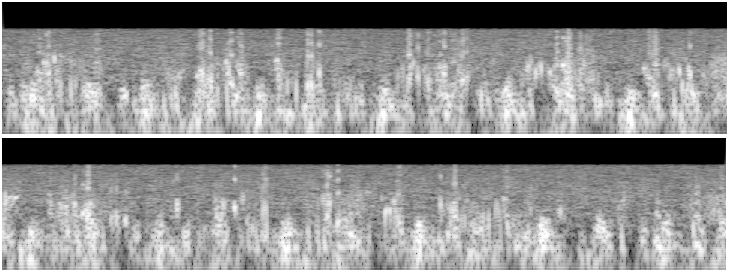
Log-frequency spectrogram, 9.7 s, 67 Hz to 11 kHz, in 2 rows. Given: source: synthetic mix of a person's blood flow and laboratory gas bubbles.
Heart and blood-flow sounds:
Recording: Doppler ultrasound of blood flow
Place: precordium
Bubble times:
0.11-0.70 s: bubbles
0.95-1.23 s: bubbles
1.28-1.68 s: bubbles
1.81-2.40 s: bubbles
2.61-3.30 s: bubbles
3.44-4.07 s: bubbles
4.26-4.96 s: bubbles
5.12-5.70 s: bubbles
5.97-6.65 s: bubbles
6.85-7.55 s: bubbles
7.67-8.40 s: bubbles
8.52-8.62 s: bubbles
8.90-9.03 s: bubbles
9.16-9.27 s: bubbles
9.41-9.67 s: bubbles
From the record:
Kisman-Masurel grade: 342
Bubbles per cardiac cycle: rolling drumbeat, 9 or more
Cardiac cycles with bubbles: 100%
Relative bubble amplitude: moderate (0.250 to 0.450)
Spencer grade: 3 (all of the cardiac periods contain showers or single bubble signals, but not dominating or overriding the cardiac motion signals)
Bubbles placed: only in the low amplitude regions of the cardiac cycle

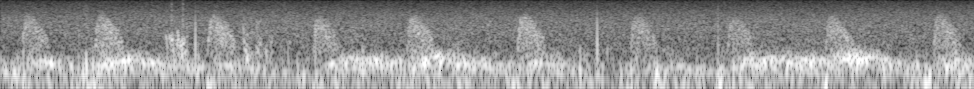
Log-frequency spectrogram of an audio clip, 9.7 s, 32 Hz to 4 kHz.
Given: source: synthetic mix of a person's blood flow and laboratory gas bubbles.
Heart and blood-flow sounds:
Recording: Doppler ultrasound of blood flow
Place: subclavian vein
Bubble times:
1.63-1.90 s: bubbles
2.40-2.73 s: bubbles
2.86-2.92 s: bubbles
From the record:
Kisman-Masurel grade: 212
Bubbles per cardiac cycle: several, 3 to 8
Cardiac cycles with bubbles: 1 to 10%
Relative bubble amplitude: moderate (0.250 to 0.450)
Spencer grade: 1 (occasional bubble signal discernible with the cardiac motion signal, with majority of cardiac periods free of bubbles)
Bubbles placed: anywhere in the cardiac cycle

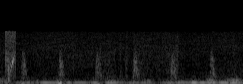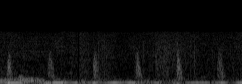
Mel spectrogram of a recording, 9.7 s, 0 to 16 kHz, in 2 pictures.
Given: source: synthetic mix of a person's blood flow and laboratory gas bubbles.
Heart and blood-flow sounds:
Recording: Doppler ultrasound of blood flow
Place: subclavian vein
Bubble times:
0.11-0.32 s: bubbles
From the record:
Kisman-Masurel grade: 113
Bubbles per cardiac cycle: 1 to 2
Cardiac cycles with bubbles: 1 to 10%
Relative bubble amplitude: loud (0.450 to 0.775)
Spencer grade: 1 (occasional bubble signal discernible with the cardiac motion signal, with majority of cardiac periods free of bubbles)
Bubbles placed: anywhere in the cardiac cycle

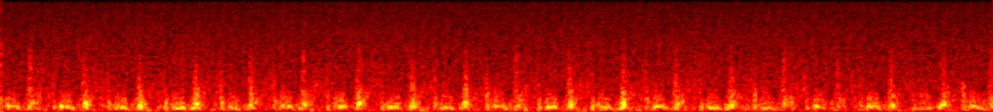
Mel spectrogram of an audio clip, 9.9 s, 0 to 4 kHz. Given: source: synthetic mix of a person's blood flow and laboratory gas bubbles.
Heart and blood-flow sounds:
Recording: Doppler ultrasound of blood flow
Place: precordium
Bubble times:
0.00-0.03 s: bubbles
From the record:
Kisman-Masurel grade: 213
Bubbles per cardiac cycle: several, 3 to 8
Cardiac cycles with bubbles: 1 to 10%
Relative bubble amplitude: loud (0.450 to 0.775)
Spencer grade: 1 (occasional bubble signal discernible with the cardiac motion signal, with majority of cardiac periods free of bubbles)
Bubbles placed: anywhere in the cardiac cycle

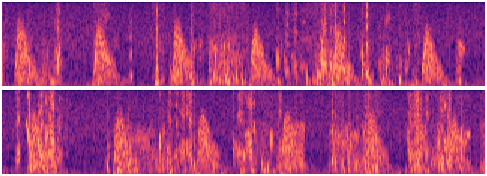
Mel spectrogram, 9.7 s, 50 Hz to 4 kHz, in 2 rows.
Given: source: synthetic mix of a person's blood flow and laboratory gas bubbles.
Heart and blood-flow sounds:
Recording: Doppler ultrasound of blood flow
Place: subclavian vein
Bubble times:
0.00-0.08 s: bubbles
0.23-0.67 s: bubbles
0.91-1.17 s: bubbles
1.26-1.33 s: bubbles
1.49-2.04 s: bubbles
2.06-2.48 s: bubbles
2.73-3.50 s: bubbles
3.55-4.21 s: bubbles
4.53-4.64 s: bubbles
4.96-5.51 s: bubbles
5.85-6.82 s: bubbles
7.14-7.87 s: bubbles
8.07-8.63 s: bubbles
8.87-9.53 s: bubbles
9.62-9.67 s: bubbles
From the record:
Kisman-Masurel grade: 343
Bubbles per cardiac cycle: rolling drumbeat, 9 or more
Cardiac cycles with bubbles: 100%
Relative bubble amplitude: loud (0.450 to 0.775)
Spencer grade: 3 (all of the cardiac periods contain showers or single bubble signals, but not dominating or overriding the cardiac motion signals)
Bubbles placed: anywhere in the cardiac cycle

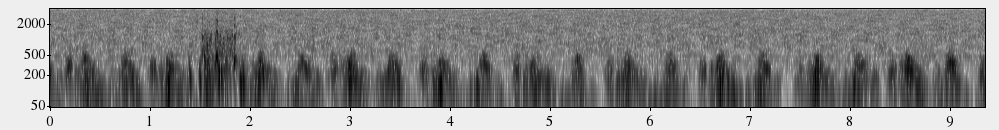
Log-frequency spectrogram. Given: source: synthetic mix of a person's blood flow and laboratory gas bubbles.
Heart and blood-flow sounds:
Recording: Doppler ultrasound of blood flow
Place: precordium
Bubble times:
1.36-1.99 s: bubbles
From the record:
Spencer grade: 1 (occasional bubble signal discernible with the cardiac motion signal, with majority of cardiac periods free of bubbles)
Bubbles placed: only in the low amplitude regions of the cardiac cycle

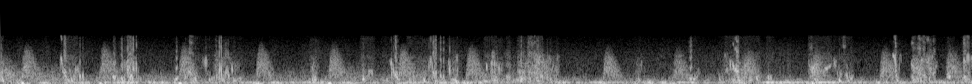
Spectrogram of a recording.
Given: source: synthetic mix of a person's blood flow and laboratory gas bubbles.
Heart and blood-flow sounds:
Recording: Doppler ultrasound of blood flow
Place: subclavian vein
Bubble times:
0.00-0.08 s: bubbles
0.59-0.87 s: bubbles
1.10-1.42 s: bubbles
1.73-2.44 s: bubbles
3.09-3.20 s: bubbles
3.60-3.75 s: bubbles
3.81-4.61 s: bubbles
4.81-5.61 s: bubbles
6.33-6.47 s: bubbles
6.87-7.01 s: bubbles
7.17-7.61 s: bubbles
7.66-7.75 s: bubbles
8.08-8.54 s: bubbles
8.90-9.03 s: bubbles
9.09-9.38 s: bubbles
9.46-9.55 s: bubbles
9.60-9.73 s: bubbles
From the record:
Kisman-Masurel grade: 342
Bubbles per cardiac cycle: rolling drumbeat, 9 or more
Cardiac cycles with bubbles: 100%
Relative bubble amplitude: moderate (0.250 to 0.450)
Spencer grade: 3 (all of the cardiac periods contain showers or single bubble signals, but not dominating or overriding the cardiac motion signals)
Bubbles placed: anywhere in the cardiac cycle

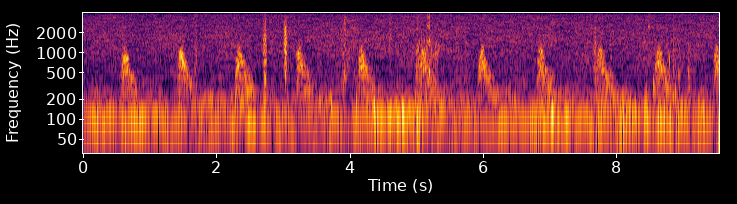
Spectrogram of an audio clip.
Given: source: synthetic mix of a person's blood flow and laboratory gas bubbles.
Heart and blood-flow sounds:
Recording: Doppler ultrasound of blood flow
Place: subclavian vein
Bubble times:
3.86-4.00 s: bubbles
4.04-4.15 s: bubbles
4.88-5.38 s: bubbles
8.42-8.60 s: bubbles
8.72-9.14 s: bubbles
From the record:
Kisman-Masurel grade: 221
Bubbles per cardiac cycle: several, 3 to 8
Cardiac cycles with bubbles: 10 to 50%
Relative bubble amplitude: barely perceptible (0.100 to 0.250)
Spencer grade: 2 (many but less than half of the cardiac periods contain bubble signals, singularly or in groups)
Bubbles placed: anywhere in the cardiac cycle

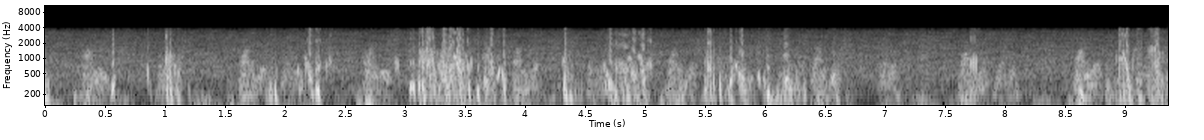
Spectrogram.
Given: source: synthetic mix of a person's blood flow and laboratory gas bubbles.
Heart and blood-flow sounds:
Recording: Doppler ultrasound of blood flow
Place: precordium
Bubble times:
0.00-0.08 s: bubbles
0.54-0.63 s: bubbles
0.82-0.90 s: bubbles
0.96-1.26 s: bubbles
1.83-1.98 s: bubbles
2.09-2.41 s: bubbles
2.91-2.98 s: bubbles
3.02-3.89 s: bubbles
4.30-4.50 s: bubbles
4.63-5.08 s: bubbles
5.47-5.88 s: bubbles
5.92-6.38 s: bubbles
6.54-6.65 s: bubbles
7.69-7.80 s: bubbles
8.83-9.37 s: bubbles
From the record:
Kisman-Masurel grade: 243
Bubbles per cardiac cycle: several, 3 to 8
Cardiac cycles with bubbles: 100%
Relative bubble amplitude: loud (0.450 to 0.775)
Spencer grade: 3 (all of the cardiac periods contain showers or single bubble signals, but not dominating or overriding the cardiac motion signals)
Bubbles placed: only in the low amplitude regions of the cardiac cycle

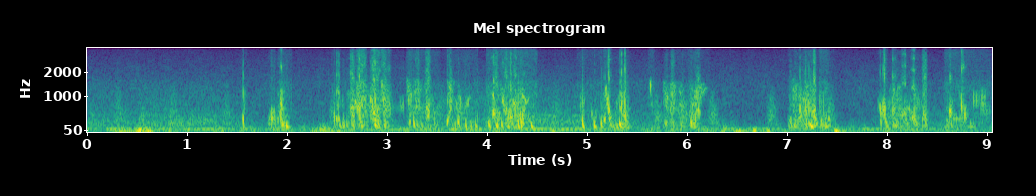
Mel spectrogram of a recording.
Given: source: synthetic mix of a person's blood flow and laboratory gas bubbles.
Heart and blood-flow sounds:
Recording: Doppler ultrasound of blood flow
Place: subclavian vein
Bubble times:
1.53-1.60 s: bubbles
1.79-2.04 s: bubbles
2.43-3.54 s: bubbles
3.56-3.91 s: bubbles
3.97-4.50 s: bubbles
4.89-5.45 s: bubbles
5.60-5.67 s: bubbles
5.75-6.22 s: bubbles
7.00-7.46 s: bubbles
7.89-8.42 s: bubbles
8.56-9.04 s: bubbles
From the record:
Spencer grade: 3 (all of the cardiac periods contain showers or single bubble signals, but not dominating or overriding the cardiac motion signals)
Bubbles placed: anywhere in the cardiac cycle

